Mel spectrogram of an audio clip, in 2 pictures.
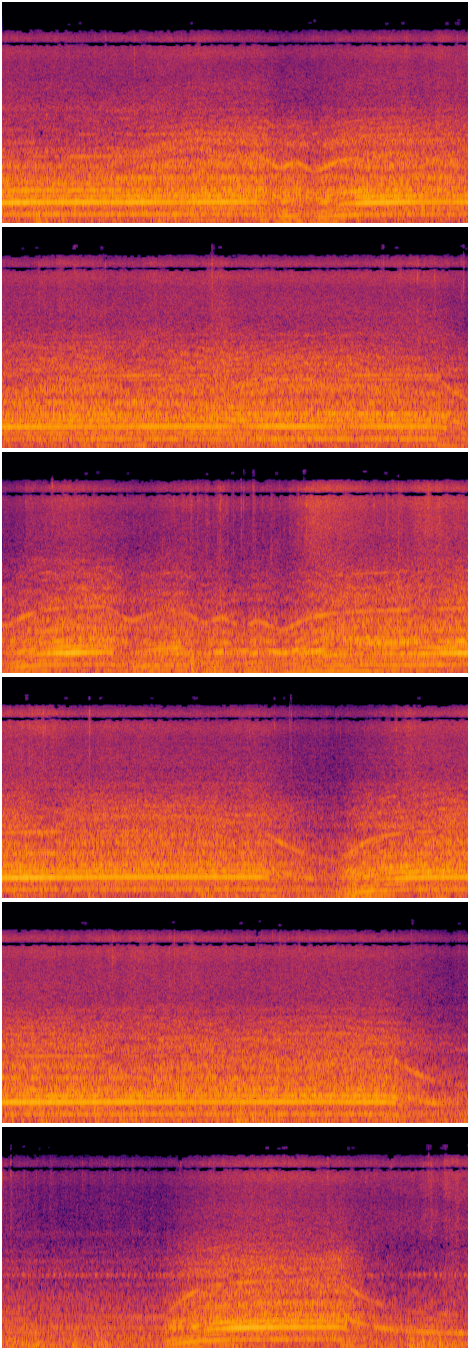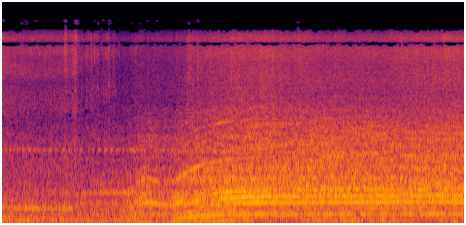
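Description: Leaf blower running at high speed, its pitch dropping and climbing back about six times as the throttle is let off and opened again while it blows leaves.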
